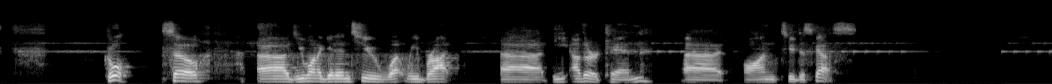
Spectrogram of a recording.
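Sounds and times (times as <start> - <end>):
phone ringing with a bright electronic trill: 0.0 - 9.4, 10.0 - 10.5
speech: 1.0 - 8.6.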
